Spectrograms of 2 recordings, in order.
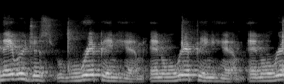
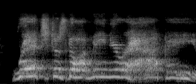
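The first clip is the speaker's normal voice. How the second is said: play-acted emphatic scream, very high-pitched, drawn-out; 12 semitones higher, 3 dB quieter than usual. Retelling a reaction to callers on a radio show: imitating own screaming. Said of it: "I'm screaming".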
